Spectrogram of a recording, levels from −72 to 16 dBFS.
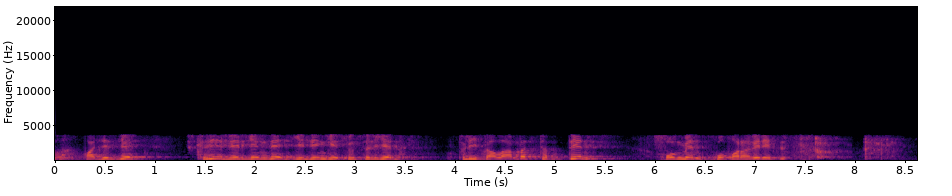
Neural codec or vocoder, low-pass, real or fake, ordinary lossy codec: codec, 16 kHz, 8 kbps, FunCodec, trained on LibriTTS, 25 frames a second; 3.6 kHz; fake; AAC, 16 kbps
